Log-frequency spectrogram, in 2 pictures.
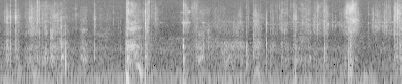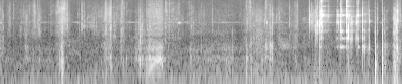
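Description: Leather rustles and creaks as a shoe is handled and worked on.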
